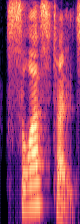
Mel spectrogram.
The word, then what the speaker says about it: Celestite: Celestite, that's how you say it.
